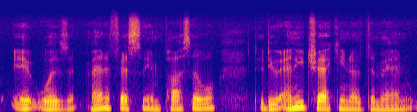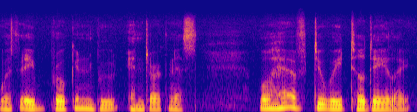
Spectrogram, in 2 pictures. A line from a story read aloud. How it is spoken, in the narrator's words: Jimsy sighed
